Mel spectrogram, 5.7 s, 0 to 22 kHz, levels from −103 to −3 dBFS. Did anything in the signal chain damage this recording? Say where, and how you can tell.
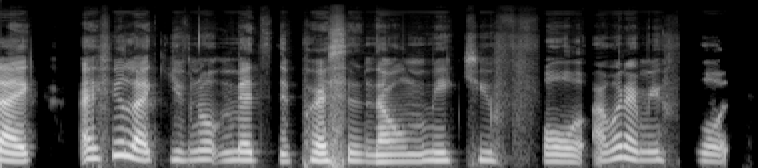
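No, nothing in the signal chain audibly damaged this speech recording; the signal stays intact and continuous at every stage, with no audible disturbance introduced anywhere along the way.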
